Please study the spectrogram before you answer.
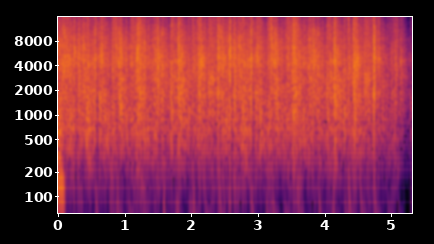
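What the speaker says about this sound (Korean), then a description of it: "큰 박수 부탁드립니다." Dense, enthusiastic applause from a large audience at a Buddhist lecture closing ceremony fills the whole stretch, steady and loud without letting up.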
